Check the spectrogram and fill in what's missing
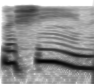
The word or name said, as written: Lachine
